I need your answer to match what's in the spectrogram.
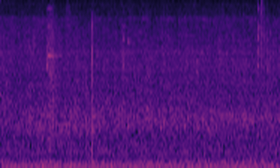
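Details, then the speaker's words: Antique Diehl Hatbox ceiling fan on slow speed after a fiber thrust washer was replaced with a Torrington needle bearing and a missing set screw was added: a low, steady hum with no rubbing or ticking. The slight shake comes from twisted, unbalanced blades. "But the noises are all gone."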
